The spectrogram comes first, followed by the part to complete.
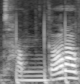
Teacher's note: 잠그 플러스 아 하면은 의가 탈락하는 조건이 달성이 되니까 으탈락 시키고 잠가라 발음이 된다는 거죠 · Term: 의 탈락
